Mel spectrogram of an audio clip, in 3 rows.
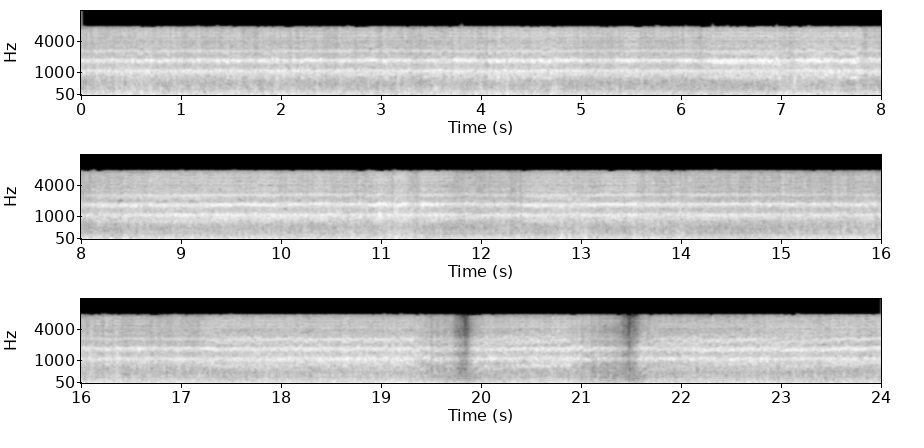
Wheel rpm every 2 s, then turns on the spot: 230, 230, 230, 220, 220, 230, 230, 230, 230, 180, 110, 170.
none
